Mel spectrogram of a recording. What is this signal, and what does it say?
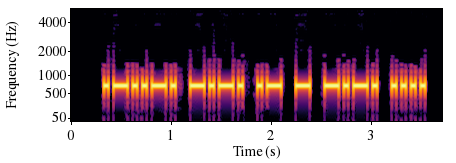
Morse code, heard as a keyed tone, about 25 wpm, 700 Hz. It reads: "CATCH
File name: Pinocchio / Pinocchio ch3 25 25 ik1hge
